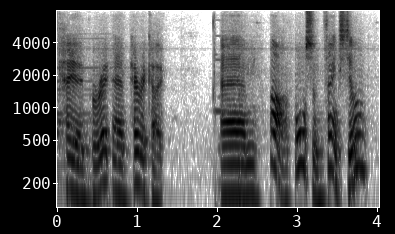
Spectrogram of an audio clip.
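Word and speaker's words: Cayo Perico: Um, good to know that we've been pronouncing Ko Burico wrong. Apparently, it's KO perico.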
